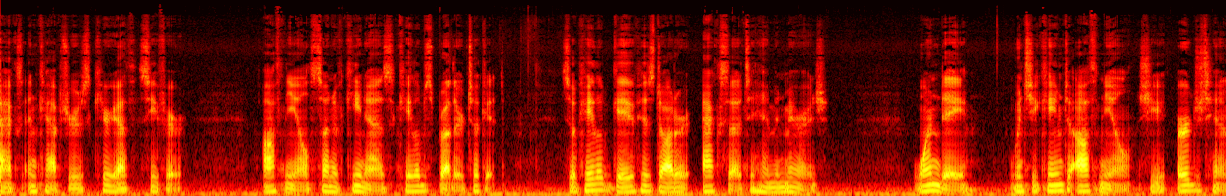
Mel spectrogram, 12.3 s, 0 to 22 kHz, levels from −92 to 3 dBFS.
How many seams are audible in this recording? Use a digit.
0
